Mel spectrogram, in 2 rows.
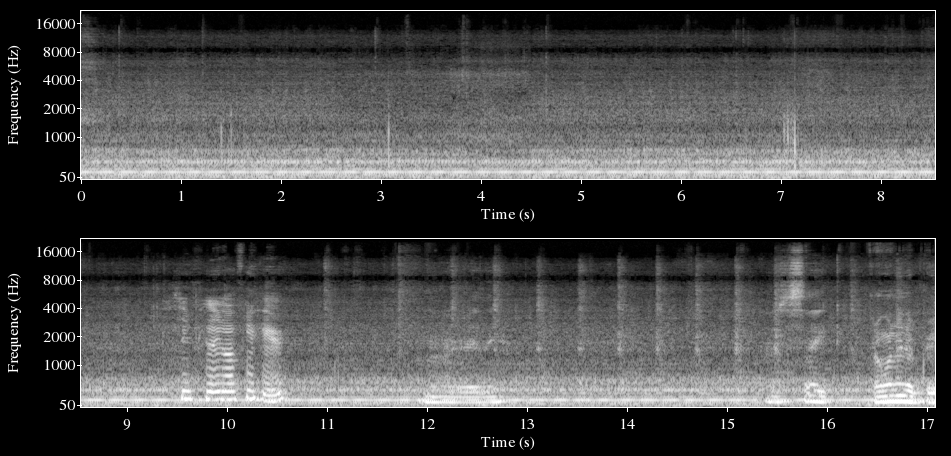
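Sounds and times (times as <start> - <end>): appliance humming: 0.0 - 17.0.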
